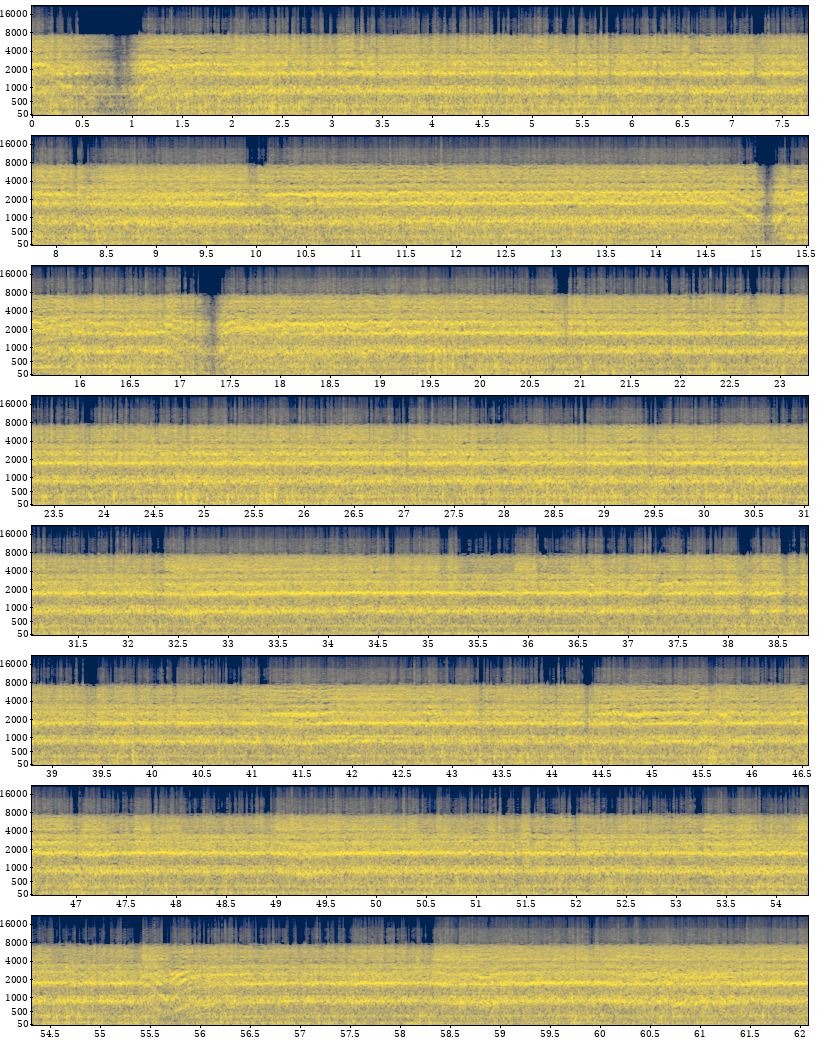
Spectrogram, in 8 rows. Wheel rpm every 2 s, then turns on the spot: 110, 230, 240, 230, 220, 210, 210, 150, 160, 220, 230, 240, 240, 240, 230, 230, 230, 230, 230, 240, 230, 230, 230, 230, 230, 240, 230, 190, 230, 220, 220.
none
